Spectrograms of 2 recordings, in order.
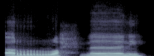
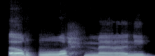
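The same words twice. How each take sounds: First: The doubled R is trilled repeatedly and clearly. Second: The doubled R has only a brief, light trill. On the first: The speaker calls it wrong. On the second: The speaker calls it right. "pengulangannya atau sifat pengulangannya itu dikurangi"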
